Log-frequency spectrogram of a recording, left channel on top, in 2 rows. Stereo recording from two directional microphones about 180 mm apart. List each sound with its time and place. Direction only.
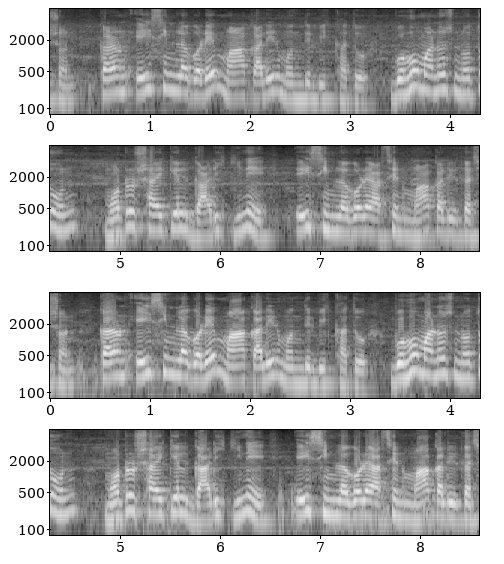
0.0 s speech: 15° right (ahead or behind)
